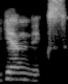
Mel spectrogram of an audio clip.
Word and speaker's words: Yandex: en el buscador de yandex se escribe y y a n d e x yandex así como se escucha Incluso si lo escriben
